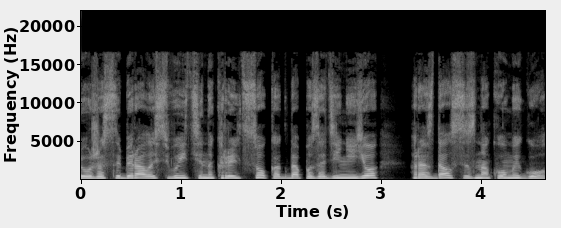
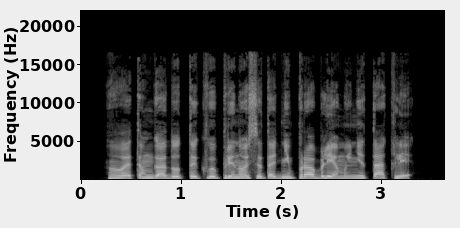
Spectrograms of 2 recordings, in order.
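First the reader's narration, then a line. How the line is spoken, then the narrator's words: Snide remark. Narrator (Russian): ехидно заметил Эштон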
